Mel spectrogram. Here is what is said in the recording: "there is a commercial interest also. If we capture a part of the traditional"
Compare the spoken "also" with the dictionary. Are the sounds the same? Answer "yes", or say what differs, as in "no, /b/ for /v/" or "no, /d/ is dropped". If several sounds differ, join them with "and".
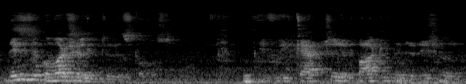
no, /l/ is dropped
